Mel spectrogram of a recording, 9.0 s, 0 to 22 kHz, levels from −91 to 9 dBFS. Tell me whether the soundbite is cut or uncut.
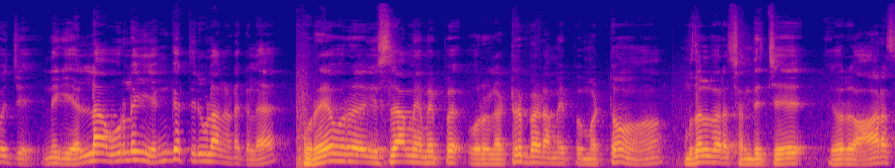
cut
